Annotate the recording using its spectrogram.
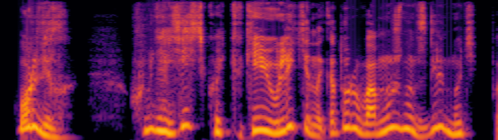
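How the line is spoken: Squeak. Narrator (Russian): пропищал он

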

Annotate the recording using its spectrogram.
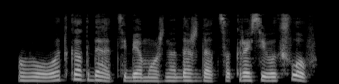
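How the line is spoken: Amused snort. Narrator (Russian): хмыкнул он

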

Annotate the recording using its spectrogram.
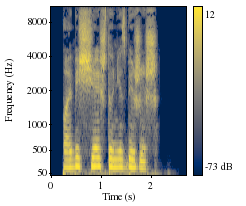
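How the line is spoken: Hoarse, unrecognizable voice. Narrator (Russian): хриплый голос трудно узнать

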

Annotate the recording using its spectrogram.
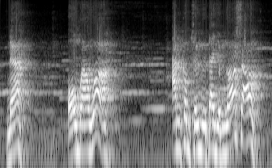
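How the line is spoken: Exasperated shout. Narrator (Vietnamese): bố Duy Minh chịu không có nổi, quay lại quát

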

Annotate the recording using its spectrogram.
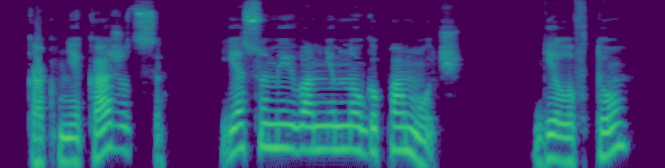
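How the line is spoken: Promising tone. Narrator (Russian): сказала я многообещающим тоном

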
